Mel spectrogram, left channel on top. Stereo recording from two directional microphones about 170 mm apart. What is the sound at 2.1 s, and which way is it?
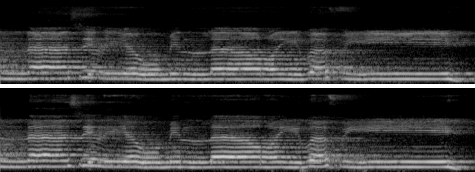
Mantra, 35° right (ahead or behind).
